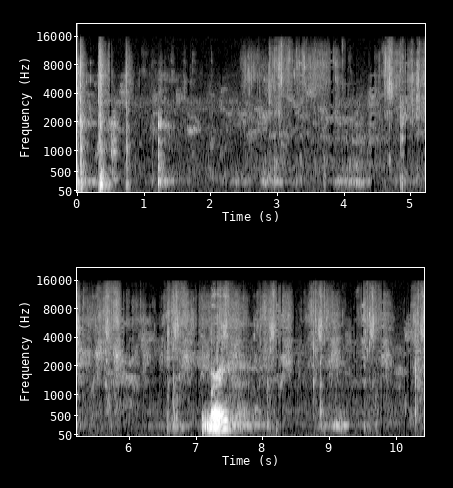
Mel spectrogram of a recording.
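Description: Faint handling of trading cards by gloved hands: scattered light clicks and rustles of cards and plastic card holders on a table. About seven seconds in, a short vocal sound from a man cuts through.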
